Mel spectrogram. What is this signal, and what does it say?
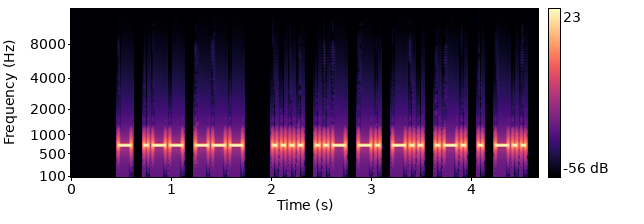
Morse code, heard as a keyed tone, about 28 wpm, 700 Hz. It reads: TWO HUNDRED
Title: Sentences from Top 1000 Words - Review Part 2 - 28wpm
